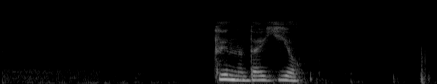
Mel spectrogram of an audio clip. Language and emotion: Russian, angry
